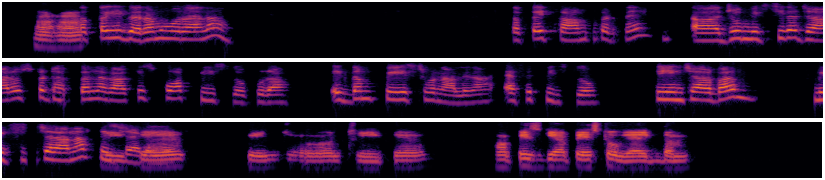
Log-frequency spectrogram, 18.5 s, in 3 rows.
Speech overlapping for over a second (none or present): none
